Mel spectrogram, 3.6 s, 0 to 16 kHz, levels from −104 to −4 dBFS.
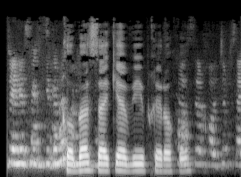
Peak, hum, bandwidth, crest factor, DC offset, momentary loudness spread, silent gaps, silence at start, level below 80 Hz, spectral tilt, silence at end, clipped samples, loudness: -2 dBFS; none; 11 kHz; 18 dB; under 0.1%; 21 LU; none; 0.1 s; -74 dBFS; -6 dB/octave; 0 s; under 0.1%; -19 LUFS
